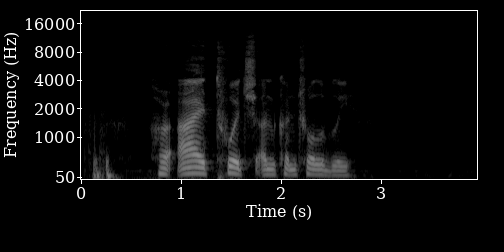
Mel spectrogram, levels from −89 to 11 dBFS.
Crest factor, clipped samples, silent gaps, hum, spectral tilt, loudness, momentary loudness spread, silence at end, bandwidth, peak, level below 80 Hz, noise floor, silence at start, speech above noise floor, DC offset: 22 dB; under 0.1%; none; none; -6 dB/octave; -43 LUFS; 18 LU; 1.3 s; 13 kHz; -24 dBFS; -70 dBFS; -88 dBFS; 0.1 s; 46 dB; under 0.1%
